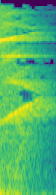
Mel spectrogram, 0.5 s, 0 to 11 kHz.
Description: EMU SP 12, drum machines; Kult

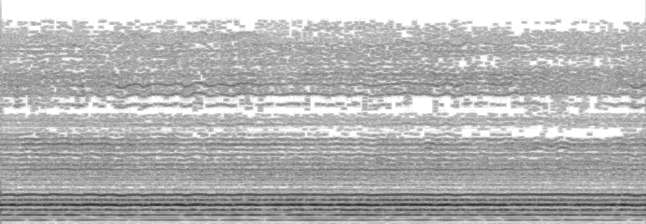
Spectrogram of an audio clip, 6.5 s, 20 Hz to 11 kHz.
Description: Fem B1, Mellotron Female Choir

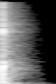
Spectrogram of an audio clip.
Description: tabla

